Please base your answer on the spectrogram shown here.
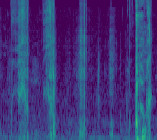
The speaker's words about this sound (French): Fait que là, j'y vais. Tu croques. Faut que je croque? Ben ouais.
